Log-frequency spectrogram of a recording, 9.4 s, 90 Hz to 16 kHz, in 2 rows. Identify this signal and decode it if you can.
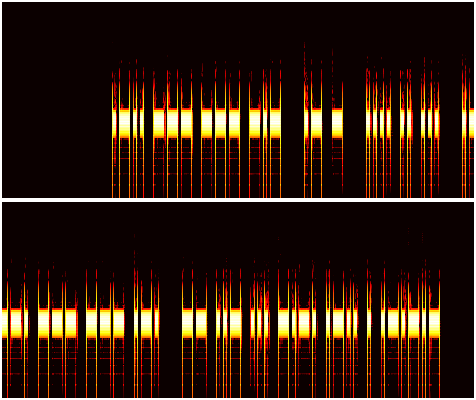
Morse code, heard as a keyed tone, about 34 wpm, 700 Hz. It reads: LOOK AT HIS POOR MUSCLE.
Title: Sentences from Top 1300 Words 35wpm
